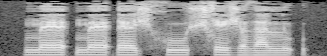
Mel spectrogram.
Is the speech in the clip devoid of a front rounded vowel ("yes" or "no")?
yes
